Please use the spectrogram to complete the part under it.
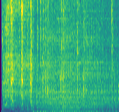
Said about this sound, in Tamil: காலைல ஒரு நாள் அஞ்சு மணி போல் இருக்குது நீங்கள் பாட்டுக்கு உங்கள் பைக் சாவி எடுத்துகிட்டு பைக் ஸ்டார்ட் பண்ணுறீங்க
